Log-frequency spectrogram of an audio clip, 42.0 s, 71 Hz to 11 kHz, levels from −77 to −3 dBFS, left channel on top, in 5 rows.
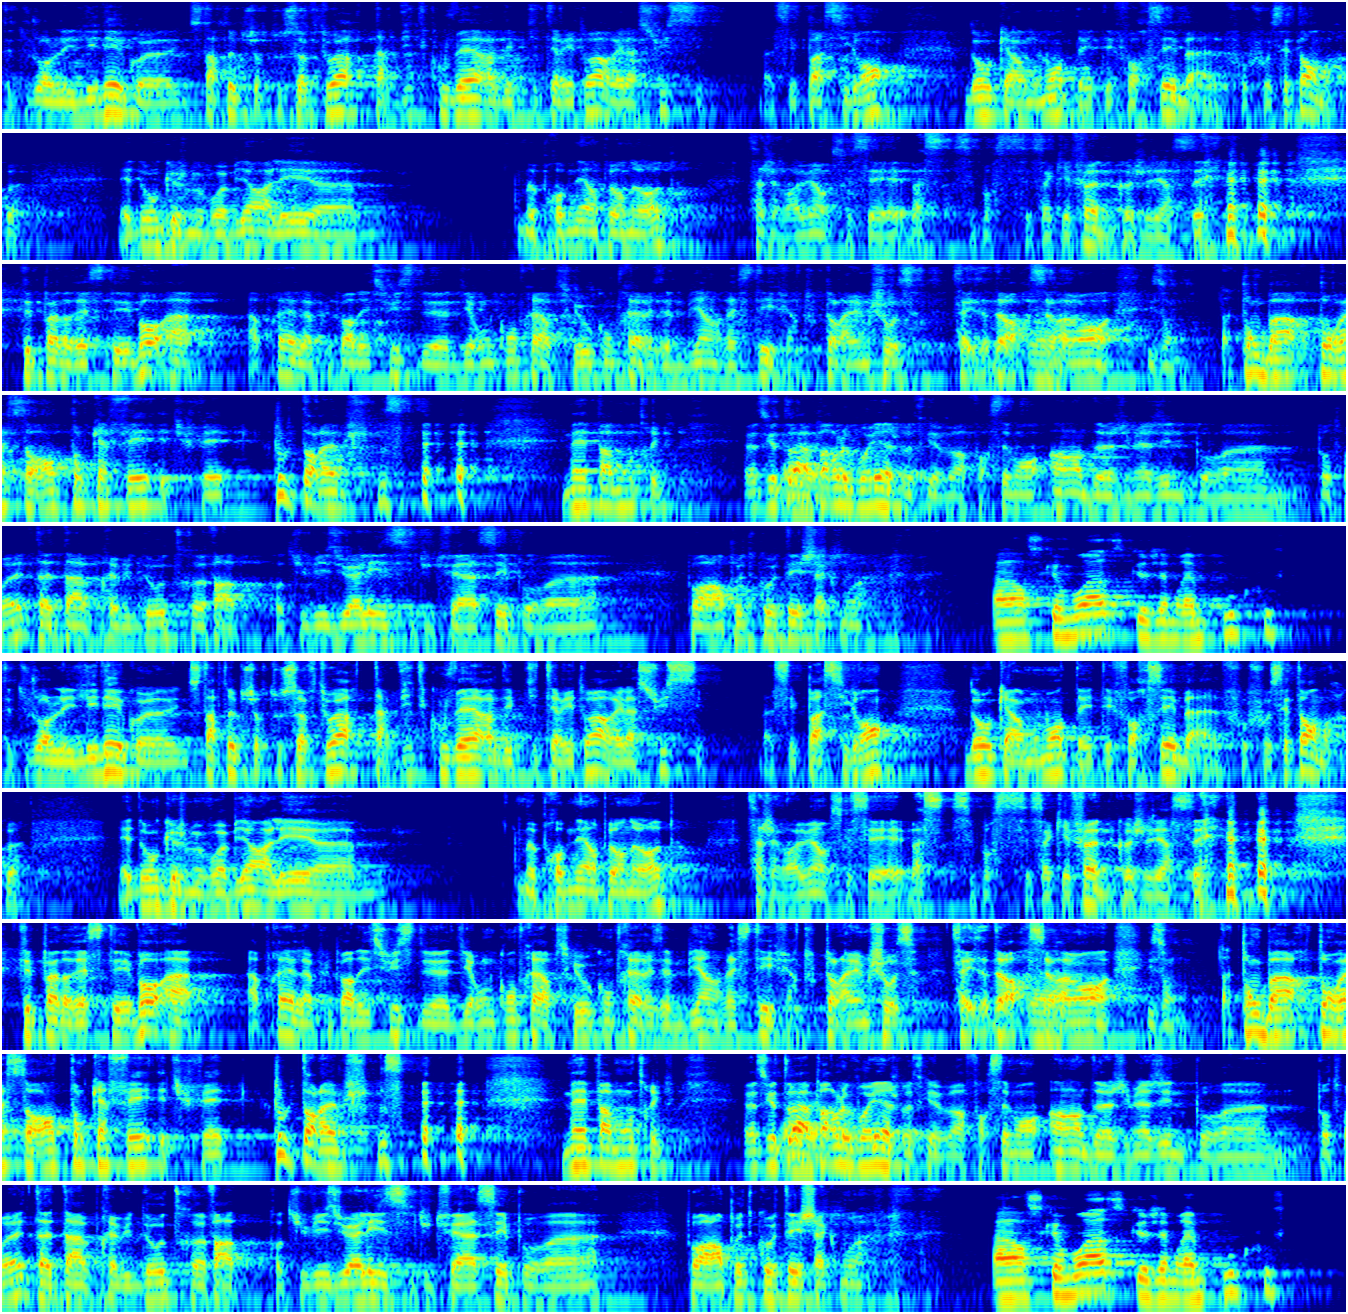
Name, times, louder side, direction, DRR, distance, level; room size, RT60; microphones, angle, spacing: voice 1, 0.0-4.4 4.8-10.8 11.6-26.6 26.9-39.4, right 4 dB, 75° right, 11 dB, 1.5 m, -30 dB
voice 2, 30.1-30.5 39.8-41.6, right 3 dB, 35° right, 16 dB, 0.8 m, -27 dB
29.0 x 16.5 x 6.3 m, 0.96 s
head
